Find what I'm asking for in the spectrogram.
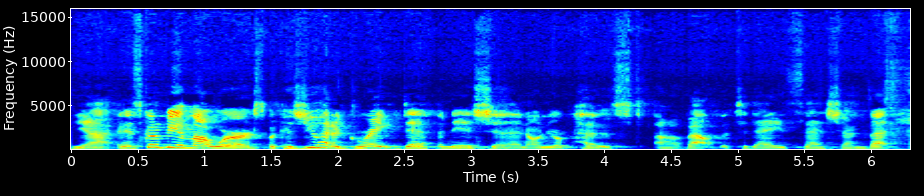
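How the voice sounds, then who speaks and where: The voice carries a Southern US accent. Its intonation is lively. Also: woman, medium pitch for a woman, hardly any pauses. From US South, upstate South Carolina (Greenville). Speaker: HR business founder, guest speaker. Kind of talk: interview on live video show. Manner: slow.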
